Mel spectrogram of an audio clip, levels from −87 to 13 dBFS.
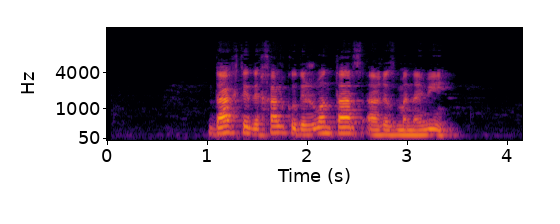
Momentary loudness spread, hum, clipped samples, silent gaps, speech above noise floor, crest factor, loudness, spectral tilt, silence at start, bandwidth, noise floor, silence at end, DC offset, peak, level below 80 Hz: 8 LU; none; under 0.1%; none; 50 dB; 20 dB; -19 LUFS; -7 dB/octave; 1 s; 8.6 kHz; -69 dBFS; 0.7 s; under 0.1%; -2 dBFS; -60 dBFS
